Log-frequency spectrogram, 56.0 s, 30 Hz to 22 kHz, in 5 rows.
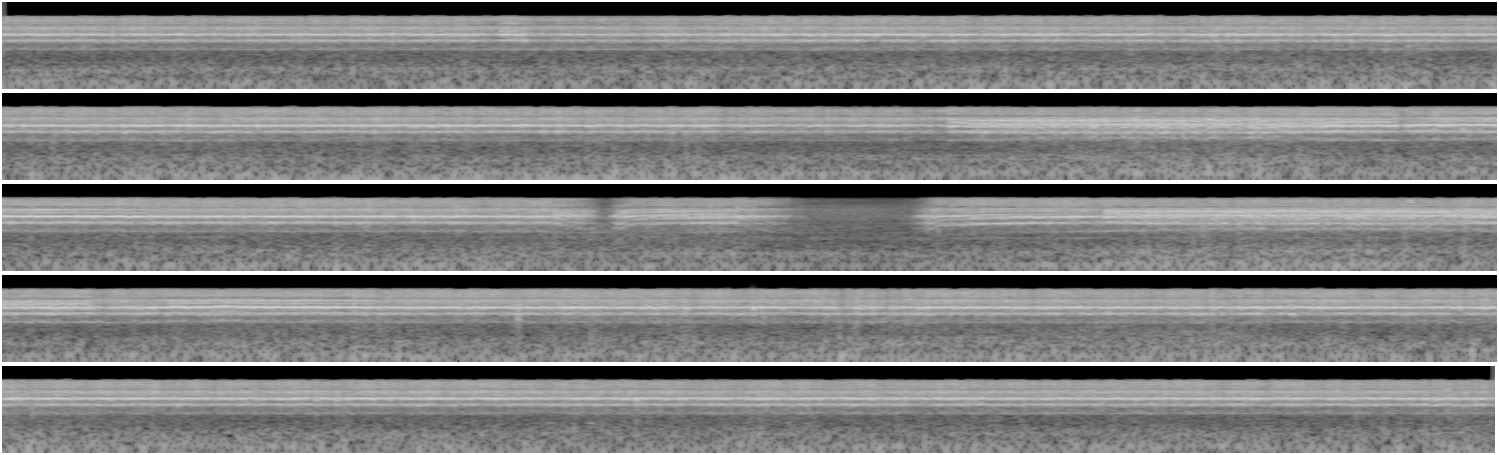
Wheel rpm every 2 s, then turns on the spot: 160, 160, 160, 160, 160, 160, 160, 160, 160, 160, 160, 160, 160, 110, 50, 160, 160, 160, 160, 160, 160, 160, 160, 160, 160, 160, 160, 160.
none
